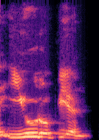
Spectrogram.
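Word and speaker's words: European: लेकिन अगर कोई ऐसा शब्द आ जाए जैसे हम लोग बताए थे यूरोपियन यू यूरोपियन अब देखो यूरोपियन में यू वोवेल जरूर आ रहा है लेकिन इधर अगर उच्चारण करें तो यू आता है कौन सा आता है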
